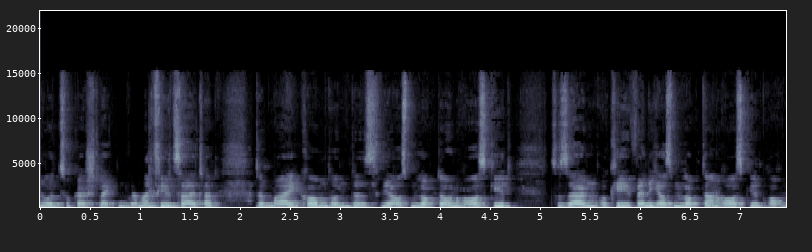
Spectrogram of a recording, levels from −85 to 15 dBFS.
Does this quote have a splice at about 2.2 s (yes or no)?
yes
